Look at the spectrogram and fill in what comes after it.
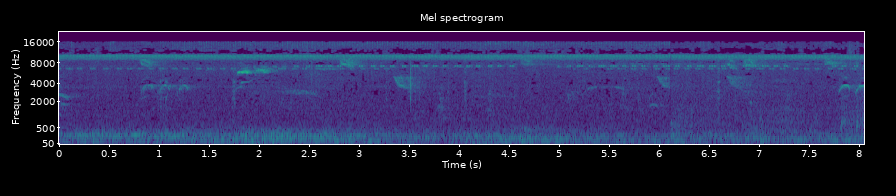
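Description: Scattered short bird chirps and calls, one every second or so, over a steady low rumble and a faint continuous high whine.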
